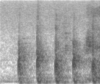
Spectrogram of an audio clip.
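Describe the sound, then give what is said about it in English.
Five evenly spaced knocks in quick succession, a man rapping with his knuckles to imitate a knock at a door, moderately loud with no talking over them. “And then I hear a knock at the door, but it's like literally him going like this.”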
